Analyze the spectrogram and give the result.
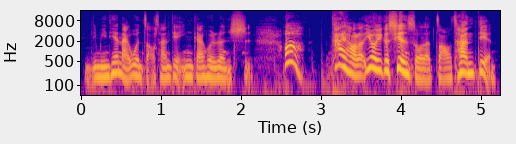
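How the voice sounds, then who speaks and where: A woman's voice: on the low side, a little fast, no room sound, faint music behind. A woman on a radio talk show, recounting an anecdote in casual chat and acting out the people she quotes. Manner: animated storyteller, acts out quoted dialogue. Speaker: real estate agent guest. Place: radio studio.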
